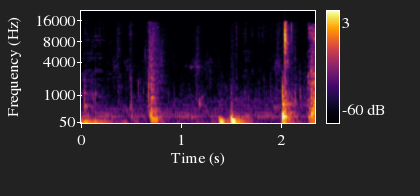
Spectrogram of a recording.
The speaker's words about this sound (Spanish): Un poquito agua, gente, con vuestro permiso, no se molesten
